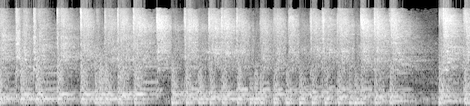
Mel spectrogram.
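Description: Lion dance percussion: a drum beaten in a fast, steady rhythm with cymbals and a ringing gong, loud throughout, easing briefly just before the end.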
